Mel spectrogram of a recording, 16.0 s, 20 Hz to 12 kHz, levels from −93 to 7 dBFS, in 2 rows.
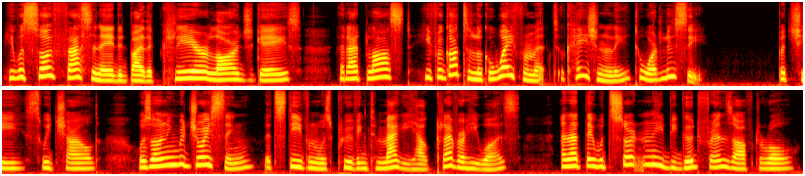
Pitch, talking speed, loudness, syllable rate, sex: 225 Hz, 185 wpm, -19 LUFS, 5.1 syllables/s, female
